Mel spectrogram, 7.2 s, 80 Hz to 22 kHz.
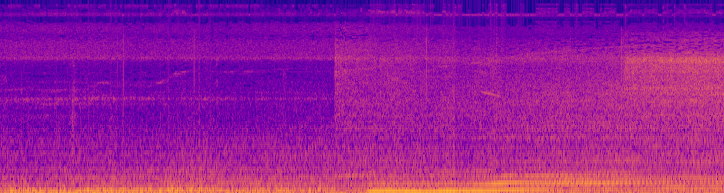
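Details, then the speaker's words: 2017 Camaro SS V8 with newly installed ProCharger and intercooler, first test drive: whine rising with revs plus whooshing from the bypass/surge valve; normal supercharger whine and bypass valve whoosh. "now now accelerating up to you just hear that uh purge valve just going just a constant whooshing noise kind of loud"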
